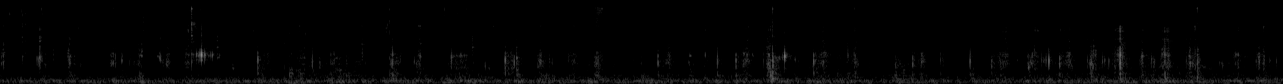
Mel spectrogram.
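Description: Faint, close-up chewing of a mouthful of rice and sisig, with many soft mouth clicks and a sharper click about two seconds in and another near eight seconds.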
